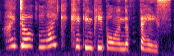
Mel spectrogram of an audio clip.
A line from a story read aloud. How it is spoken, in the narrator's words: Merlin yelled in reply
